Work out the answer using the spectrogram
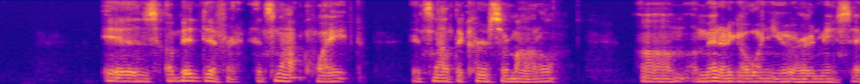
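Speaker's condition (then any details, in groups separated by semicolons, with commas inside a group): ALS; expects to lose voice very soon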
